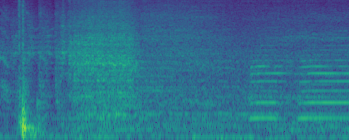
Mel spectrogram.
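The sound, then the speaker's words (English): A sharp thud, then a car engine revving and pulling away, followed by two loud, steady horn honks near the end. “This car is going for a wild ride.”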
